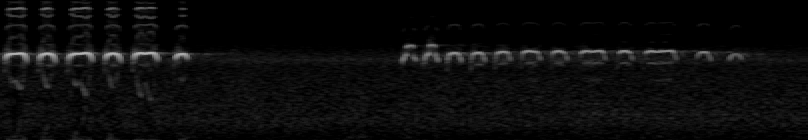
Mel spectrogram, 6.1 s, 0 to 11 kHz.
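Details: Osprey at its Hellgate nest in Montana, June 2017, calling for food and giving alert calls: five loud shrill chirps, a pause of over a second, then about ten softer, quicker chirps.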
